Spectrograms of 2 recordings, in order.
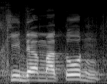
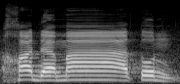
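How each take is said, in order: First: The first syllable has the vowel 'i'. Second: The first syllable has the vowel 'a'. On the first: The speaker calls it right. "hanya harakat di tengahnya" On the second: The speaker calls it wrong. "digantinya harakat awalnya"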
